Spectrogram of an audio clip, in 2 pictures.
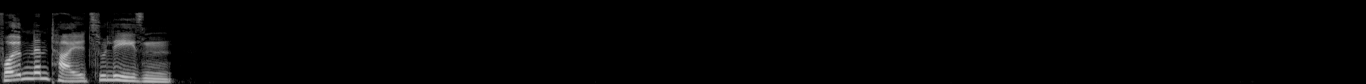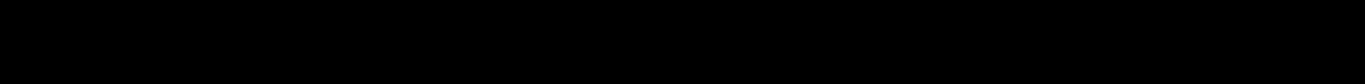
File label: german directions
